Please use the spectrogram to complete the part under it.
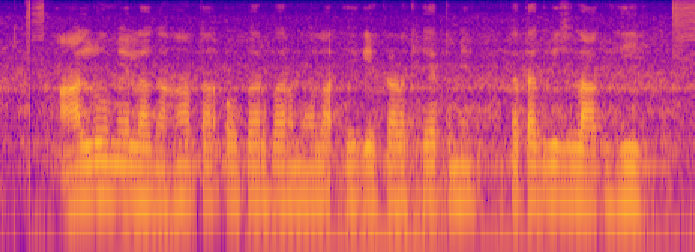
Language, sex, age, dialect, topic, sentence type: Chhattisgarhi, male, 25-30, Eastern, agriculture, question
